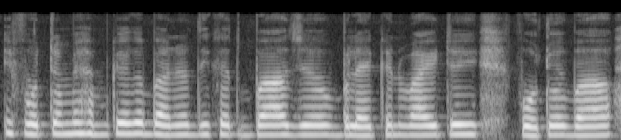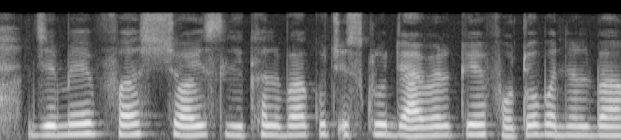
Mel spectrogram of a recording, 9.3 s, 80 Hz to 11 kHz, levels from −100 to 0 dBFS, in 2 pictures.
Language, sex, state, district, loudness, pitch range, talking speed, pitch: Bhojpuri, female, Uttar Pradesh, Ghazipur, -16 LUFS, 210-225 Hz, 160 wpm, 220 Hz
